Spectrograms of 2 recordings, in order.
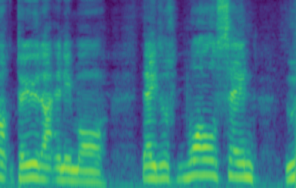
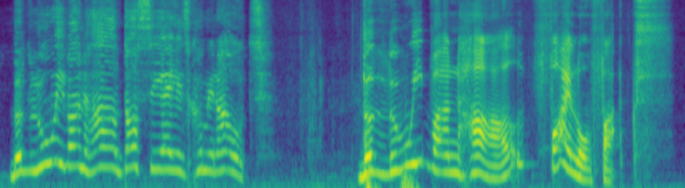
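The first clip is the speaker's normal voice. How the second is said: hammed-up Dutch accent, louder and slower on Filofax; bad Dutch accent; 7 semitones higher, 6 dB louder, slower than usual. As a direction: announce it in a cheesy Dutch accent. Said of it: "That was a shit Dutch accent".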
